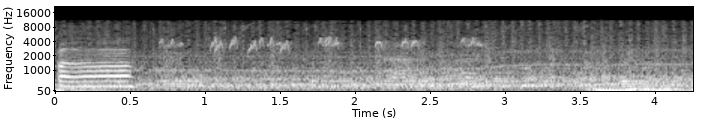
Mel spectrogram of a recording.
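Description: Short bird chirps from the Spider-Man 2 video game, a cluster of quick high tweets repeating several times over dense game noise and music, moderately loud in the mix.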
